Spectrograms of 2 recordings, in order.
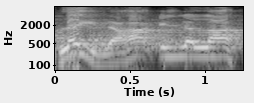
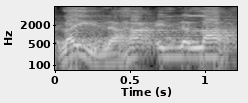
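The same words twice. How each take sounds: No difference in how they are said.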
